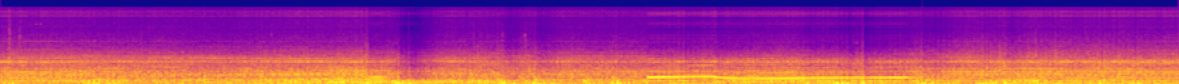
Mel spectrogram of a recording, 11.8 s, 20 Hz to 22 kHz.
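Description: Porsche Cayman 987.2's 2.9-litre flat-six heard from inside the cabin under hard driving, the revs rising and falling with throttle and braking, with a brief break in the sound about four seconds in. The overlay shows an upshift to third near the end.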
